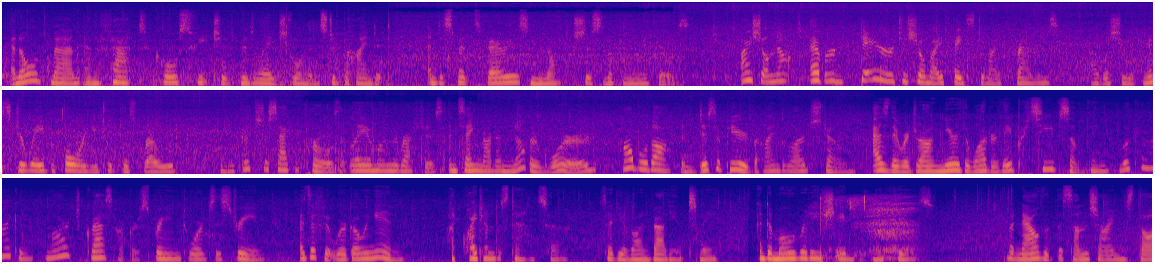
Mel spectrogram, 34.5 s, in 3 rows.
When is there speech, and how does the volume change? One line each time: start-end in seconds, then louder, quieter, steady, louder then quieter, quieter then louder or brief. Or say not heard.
0.1-32.4 steady
33.0-34.4 brief.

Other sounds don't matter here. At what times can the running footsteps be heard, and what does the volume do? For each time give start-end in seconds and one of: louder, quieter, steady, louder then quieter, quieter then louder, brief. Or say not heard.
not heard.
